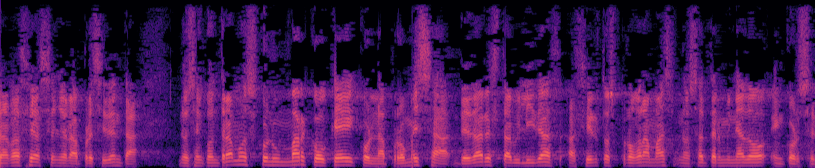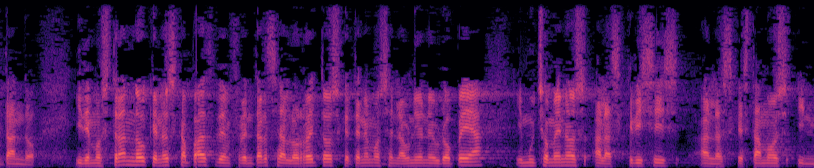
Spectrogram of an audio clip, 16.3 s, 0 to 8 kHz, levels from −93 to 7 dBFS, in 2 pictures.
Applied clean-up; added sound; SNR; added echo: none; none; none; none.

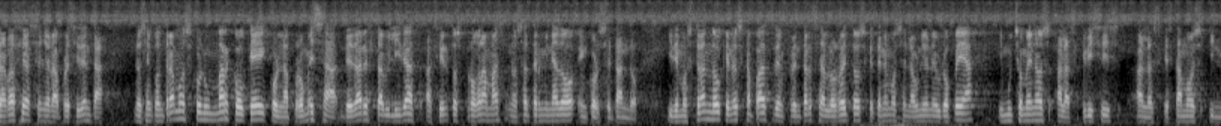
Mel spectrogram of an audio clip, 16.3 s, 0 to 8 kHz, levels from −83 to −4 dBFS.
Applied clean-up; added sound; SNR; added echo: none; Cricket; 11 dB; none.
